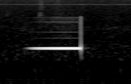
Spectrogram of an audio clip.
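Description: A single telephone busy tone after a dropped call: one clean steady beep lasting about half a second, ending abruptly with a click, against a quiet line.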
